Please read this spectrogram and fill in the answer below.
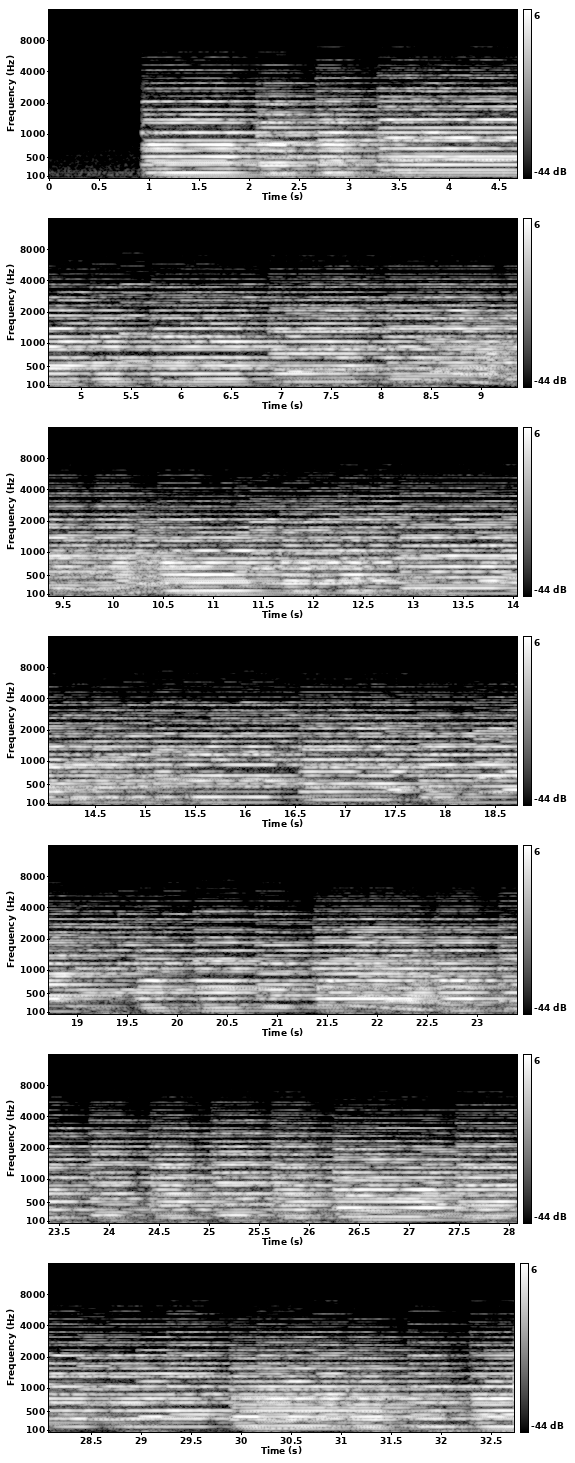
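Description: Pipe organ playing an anonymous Renaissance branle, a dance, in full chords of sustained notes over a steady rhythm; it starts suddenly about a second in.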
